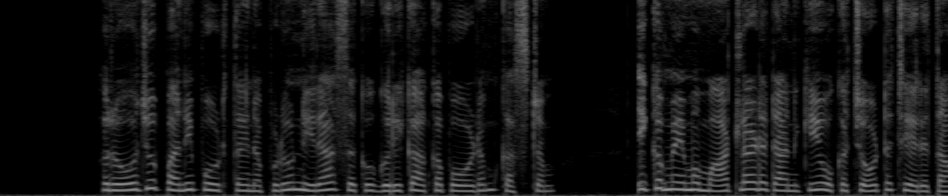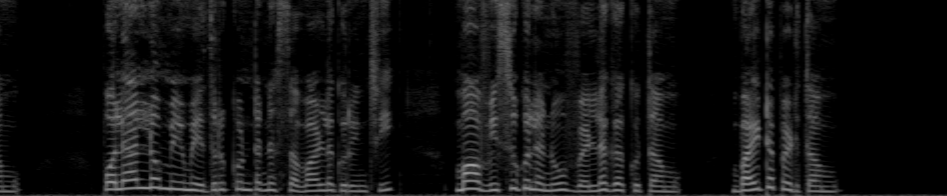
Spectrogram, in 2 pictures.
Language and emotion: Telugu, sad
